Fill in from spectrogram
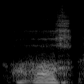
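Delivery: low, soft groan; weary little "och" of reluctance; reluctant groan. A narrator's reading. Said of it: "stöhnte der Mann".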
